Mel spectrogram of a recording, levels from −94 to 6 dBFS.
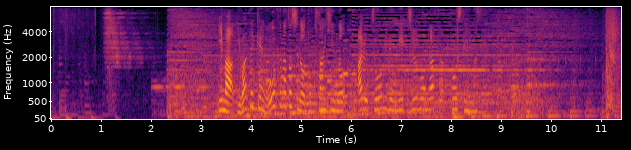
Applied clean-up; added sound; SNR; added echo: none; none; none; none.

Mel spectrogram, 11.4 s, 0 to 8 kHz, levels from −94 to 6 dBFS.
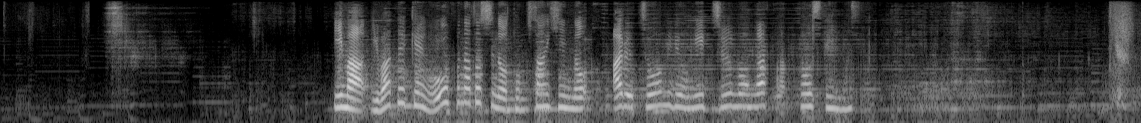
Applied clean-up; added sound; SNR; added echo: neural separator model SepFormer DNS4.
